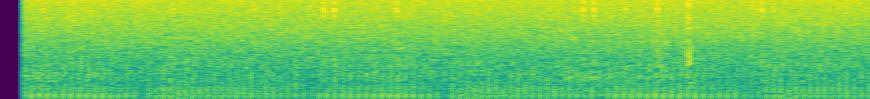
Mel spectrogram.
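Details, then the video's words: Male black cat purring loudly while enjoying himself: a steady, deep rumbling purr with a regular pulsing beat, several pulses each second, in quiet surroundings. "Loud purring kitty cat"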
